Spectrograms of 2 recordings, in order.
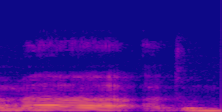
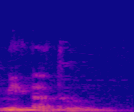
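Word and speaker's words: مائة: C'est-à-dire qu'on dit mi'a, on ne dit pas ma'atun par exemple. Si on le lisait comme ça, peut-être on dirait ma'atun, mais c'est pas ça du tout. C'est mi'atun. Donc il s'écrit comme ça, c'est une faute de l'écrire autrement, mais il ne se prononce pas comme tel.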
